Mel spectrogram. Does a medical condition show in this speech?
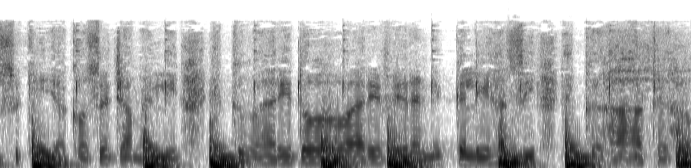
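No.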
